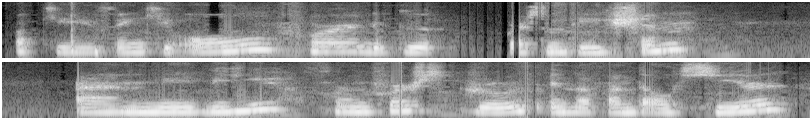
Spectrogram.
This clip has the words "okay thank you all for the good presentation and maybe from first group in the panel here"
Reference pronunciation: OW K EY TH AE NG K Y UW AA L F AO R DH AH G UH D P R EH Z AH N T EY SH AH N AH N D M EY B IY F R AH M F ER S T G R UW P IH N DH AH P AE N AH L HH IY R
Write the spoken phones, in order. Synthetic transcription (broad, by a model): OW K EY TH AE NG K Y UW AA L F AO R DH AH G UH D P R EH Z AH N T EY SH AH N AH N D M EY B IY F R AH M F ER S T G R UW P IH N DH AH F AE N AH L HH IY R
